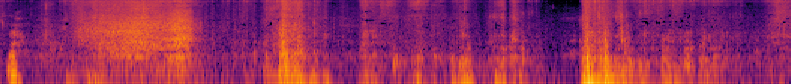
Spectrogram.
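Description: Woven plastic sacks rustling and crinkling as they are shaken out and held open, with a long rush of rustling about a second in. Short handling rustles and knocks follow, and a louder rustle with a thud comes near the end.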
